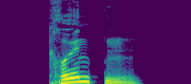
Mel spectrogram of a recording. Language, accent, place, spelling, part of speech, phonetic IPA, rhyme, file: German, Germany, Berlin, krönten, verb, [ˈkʁøːntn̩], -øːntn̩, De-krönten.ogg
- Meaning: inflection of krönen: 1. first/third-person plural preterite 2. first/third-person plural subjunctive II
